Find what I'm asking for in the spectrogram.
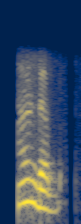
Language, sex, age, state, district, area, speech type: Telugu, female, 18-30, Andhra Pradesh, Eluru, rural, conversation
